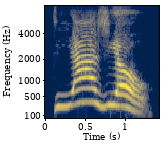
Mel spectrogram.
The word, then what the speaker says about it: Diageo: Diageo, between Diddy and Diageo, has been the topic of conversation.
